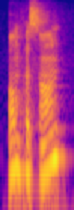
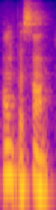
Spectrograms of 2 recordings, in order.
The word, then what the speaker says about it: en passant: So here black can actually capture this Pawn like this and it's called En passant, comes from French so you can use French pronunciation if you can. 'En passant', something like that.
